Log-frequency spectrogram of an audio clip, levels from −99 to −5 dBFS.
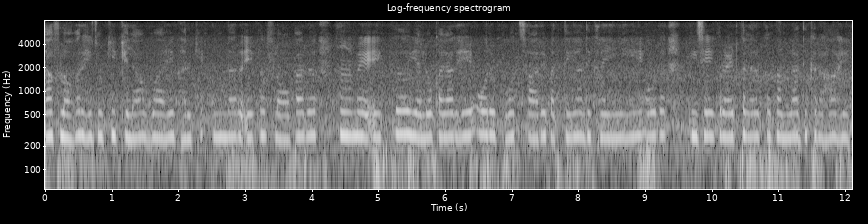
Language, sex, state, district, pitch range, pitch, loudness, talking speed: Kumaoni, female, Uttarakhand, Uttarkashi, 255-270 Hz, 260 Hz, -28 LUFS, 170 wpm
